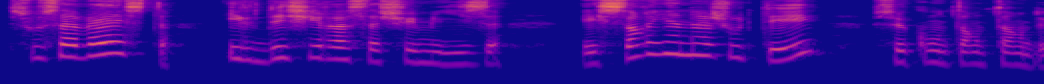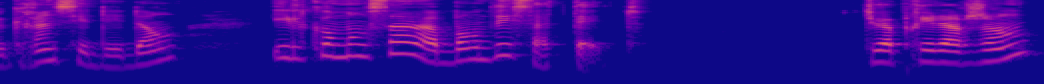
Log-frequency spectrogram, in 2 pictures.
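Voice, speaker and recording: A woman narrating a literary story in a measured, dramatic storytelling manner. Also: fairly high pitch, sing-song, darkish tone.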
